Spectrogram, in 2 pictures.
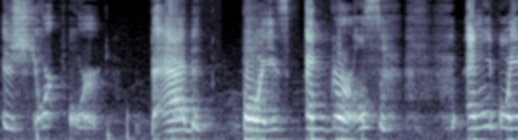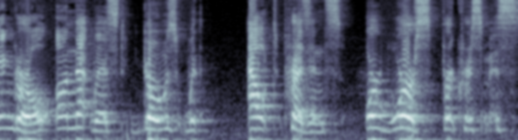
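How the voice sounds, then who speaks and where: It is a put-on character voice pitched high. The words come at a very slow pace. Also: female-sounding voice. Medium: read story. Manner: fretful, fussy.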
